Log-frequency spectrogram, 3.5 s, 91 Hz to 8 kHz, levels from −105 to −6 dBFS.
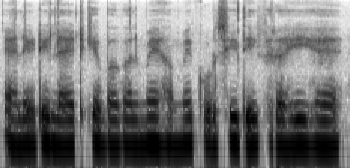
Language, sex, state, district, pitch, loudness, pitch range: Hindi, male, Assam, Kamrup Metropolitan, 170 Hz, -13 LUFS, 170-175 Hz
